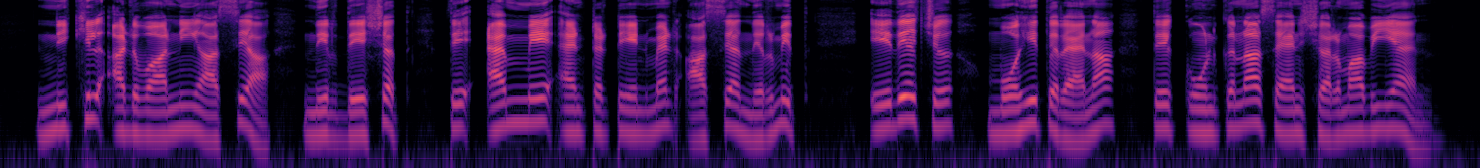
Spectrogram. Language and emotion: Dogri, neutral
